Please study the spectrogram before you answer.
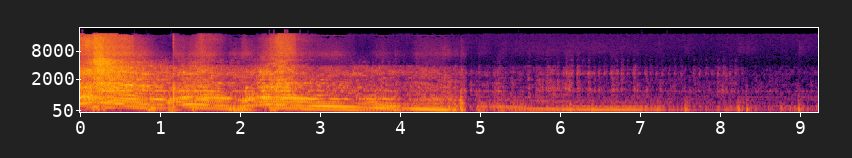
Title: No more exhaust leak!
